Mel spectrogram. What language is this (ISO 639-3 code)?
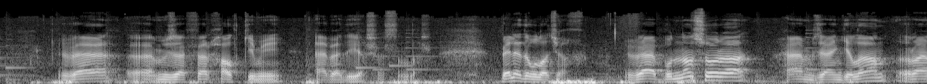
tur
